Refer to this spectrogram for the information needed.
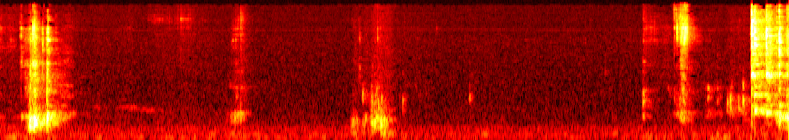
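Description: Someone drinks water from a glass jar: a few soft, wet gulps and swallows spaced apart by quiet pauses, ending in a brief rustling, clattering burst.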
